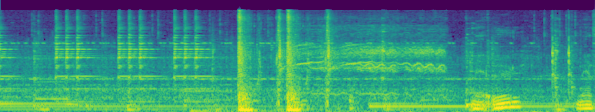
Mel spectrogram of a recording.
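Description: Horse neighs and whinnies from the video game Turmoil ring out repeatedly over game effects and a steady hum, with a prominent whinny near the end and occasional game sounds in between.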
